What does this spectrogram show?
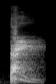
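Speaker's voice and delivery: mock crash sound; crash bang. A narrator's reading. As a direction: bark out the impact. Narrator imitates crash.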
